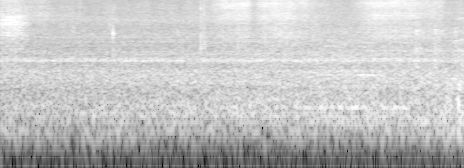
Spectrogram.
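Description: Passenger train with blue-and-white coaches passing close by, its wheels rumbling on the rails and growing slowly louder as the coaches come alongside. A sharp knock near the end.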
